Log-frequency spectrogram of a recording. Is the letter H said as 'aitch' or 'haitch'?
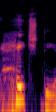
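haitch. The letter H is said as haitch. This is how the British say it.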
